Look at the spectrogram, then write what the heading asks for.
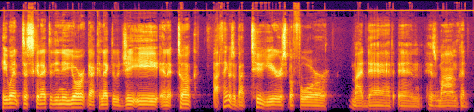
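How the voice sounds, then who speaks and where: A man in his forties, a podcast guest, telling family stories in a relaxed conversational way with frequent fillers. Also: deep voice, unhurried. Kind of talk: casual conversation.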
